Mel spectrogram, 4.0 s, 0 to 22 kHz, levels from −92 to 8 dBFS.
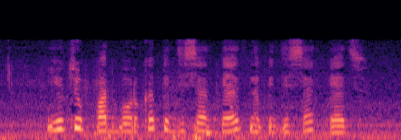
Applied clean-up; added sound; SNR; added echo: none; none; none; none.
